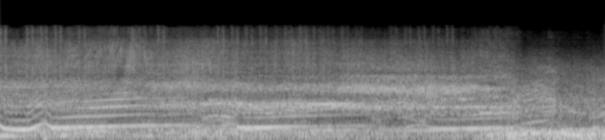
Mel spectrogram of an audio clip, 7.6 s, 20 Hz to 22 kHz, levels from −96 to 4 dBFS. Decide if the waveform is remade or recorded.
recorded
